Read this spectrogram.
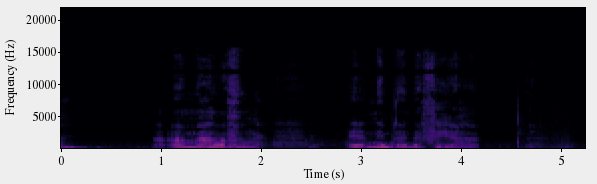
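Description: A wounded man answers weakly, gasping between words.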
